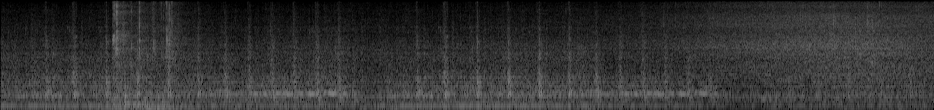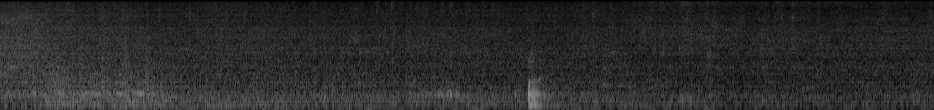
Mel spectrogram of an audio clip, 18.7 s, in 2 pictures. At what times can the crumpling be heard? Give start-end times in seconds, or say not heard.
1.1-1.8.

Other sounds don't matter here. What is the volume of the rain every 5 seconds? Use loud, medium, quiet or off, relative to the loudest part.
medium, loud, medium, medium.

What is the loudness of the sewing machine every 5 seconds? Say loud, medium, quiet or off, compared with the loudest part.
loud, loud, loud, quiet.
